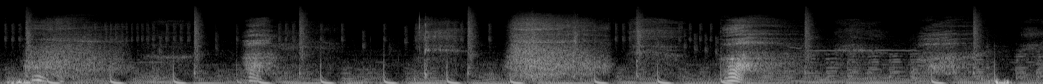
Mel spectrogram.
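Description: A man's heavy, gasping breaths every couple of seconds as he recovers from an exercise set, over background music with a steady beat.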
